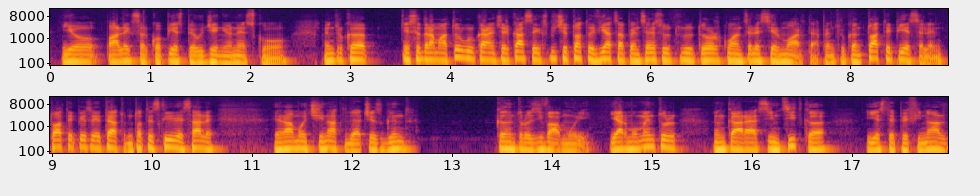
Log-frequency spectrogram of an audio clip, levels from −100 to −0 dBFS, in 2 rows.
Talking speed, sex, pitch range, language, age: 195 wpm, male, 105-130 Hz, Romanian, 20-39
